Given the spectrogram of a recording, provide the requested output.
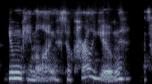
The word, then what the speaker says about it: Jung: more um alright Newman came along so Karl Yune that's how you say his name is you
